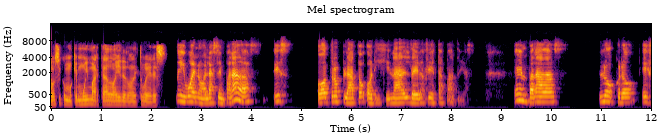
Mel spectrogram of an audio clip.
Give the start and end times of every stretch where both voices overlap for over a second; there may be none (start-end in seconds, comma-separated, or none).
none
